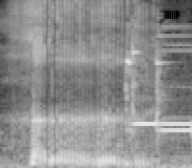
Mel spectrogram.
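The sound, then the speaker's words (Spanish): A doorbell rings with a buzzing, rattling tone followed by a clear electronic chime that holds and rings out; the sound is fairly loud, with no one talking. “Claro, y te olvidas ya y te puedes tirar a dormir, te despiertan encima porque decís, bueno, que me despierte el timbre cuando llegue, cuando llegue.”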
